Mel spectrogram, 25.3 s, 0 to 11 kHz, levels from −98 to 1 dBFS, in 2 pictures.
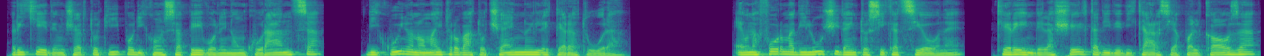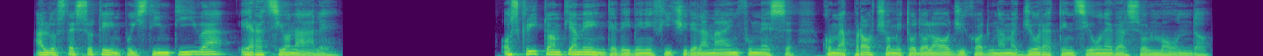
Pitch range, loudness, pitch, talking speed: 95-120 Hz, -18 LUFS, 105 Hz, 125 wpm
